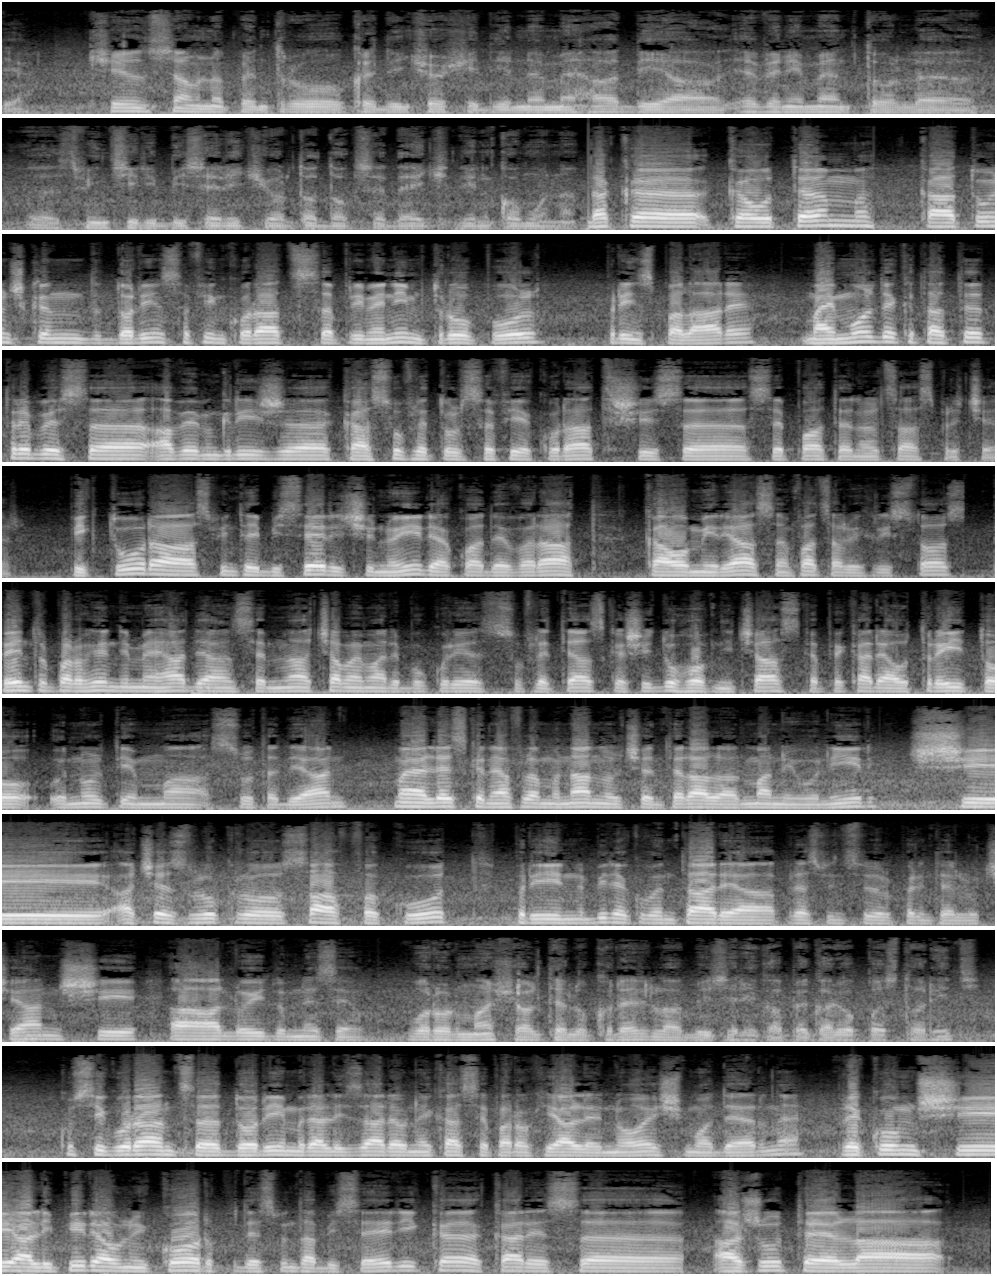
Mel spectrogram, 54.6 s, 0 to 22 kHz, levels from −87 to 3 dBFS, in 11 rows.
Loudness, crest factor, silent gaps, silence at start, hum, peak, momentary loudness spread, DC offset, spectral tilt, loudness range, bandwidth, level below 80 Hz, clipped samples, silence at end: -12 LUFS; 12 dB; none; 0 s; none; 0 dBFS; 12 LU; under 0.1%; -6 dB/octave; 8 LU; 16 kHz; -38 dBFS; 0.2%; 0.05 s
